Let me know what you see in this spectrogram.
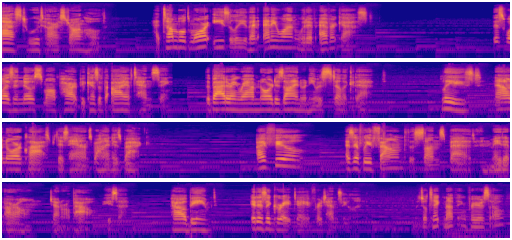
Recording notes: I recorded this one in our skoolie, so the audio sounds a bit different... We're on the road again!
